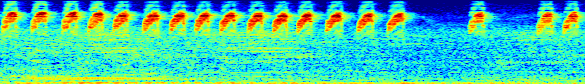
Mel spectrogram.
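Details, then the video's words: Flamboyan bird giving a long call to summon companions or rivals: a fast run of sharp, high chirps, about two per second, each with a downward-sweeping tail, pausing briefly near the end before resuming. "SUARA BURUNG FLAMBOYAN MEMANGGIL TEMAN"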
